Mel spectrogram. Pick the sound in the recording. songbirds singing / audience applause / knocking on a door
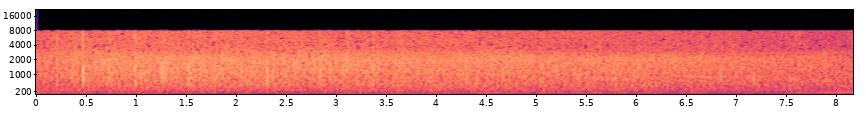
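audience applause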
